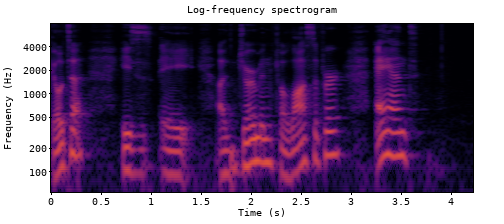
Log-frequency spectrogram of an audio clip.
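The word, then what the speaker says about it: Goethe: game design and so to do that we got gota go to us three questions not go not goth I remember I figured out how to pronounce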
